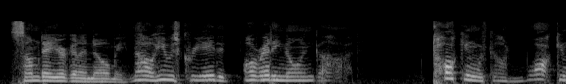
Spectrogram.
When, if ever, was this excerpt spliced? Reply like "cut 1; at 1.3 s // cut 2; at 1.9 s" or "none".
cut 1; at 2.4 s // cut 2; at 4.2 s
